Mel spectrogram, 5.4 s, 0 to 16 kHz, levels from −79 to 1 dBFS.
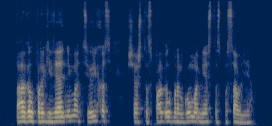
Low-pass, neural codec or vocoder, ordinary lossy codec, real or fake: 14.4 kHz; vocoder, 44.1 kHz, 128 mel bands, Pupu-Vocoder; Opus, 32 kbps; fake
